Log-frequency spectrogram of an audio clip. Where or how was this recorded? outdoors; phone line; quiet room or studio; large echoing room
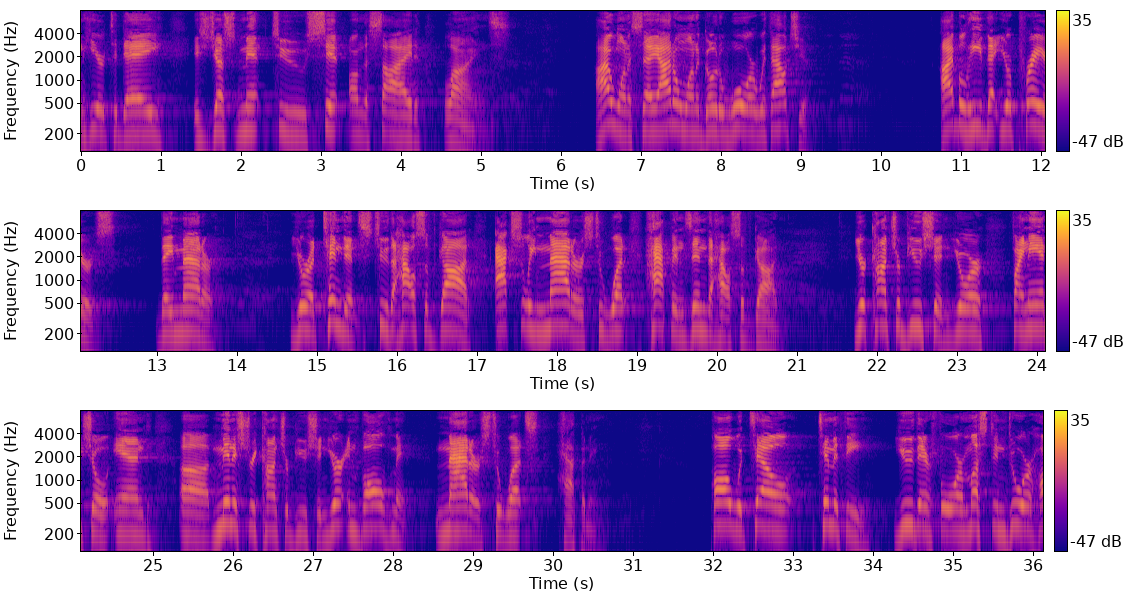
large echoing room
